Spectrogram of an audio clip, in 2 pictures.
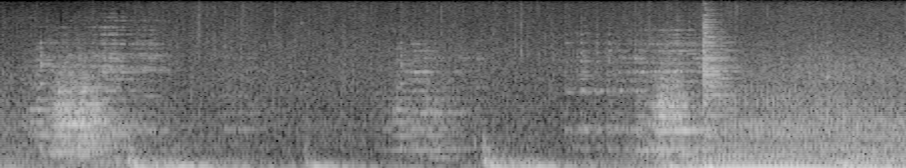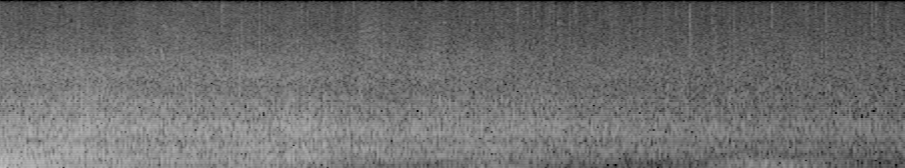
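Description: Rain pours down steadily.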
